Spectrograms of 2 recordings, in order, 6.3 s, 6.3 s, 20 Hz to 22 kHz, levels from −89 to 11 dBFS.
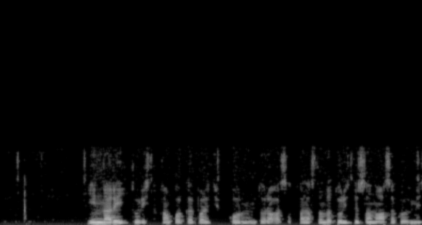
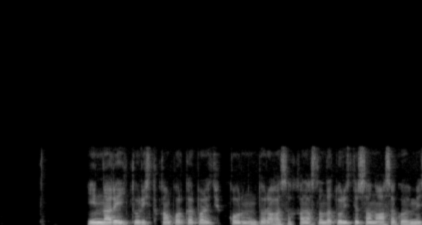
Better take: second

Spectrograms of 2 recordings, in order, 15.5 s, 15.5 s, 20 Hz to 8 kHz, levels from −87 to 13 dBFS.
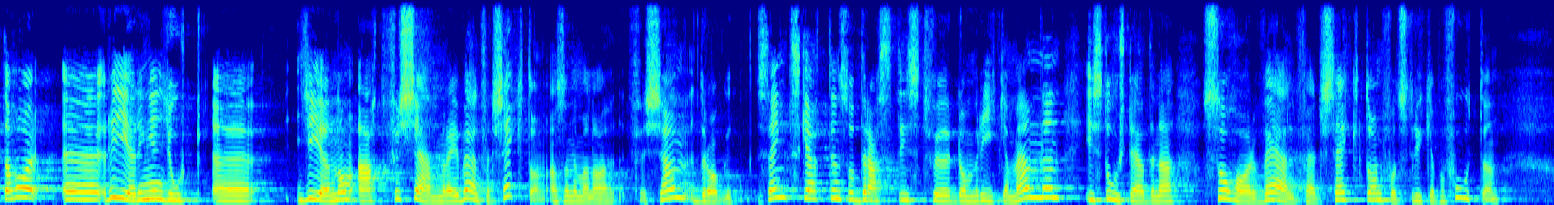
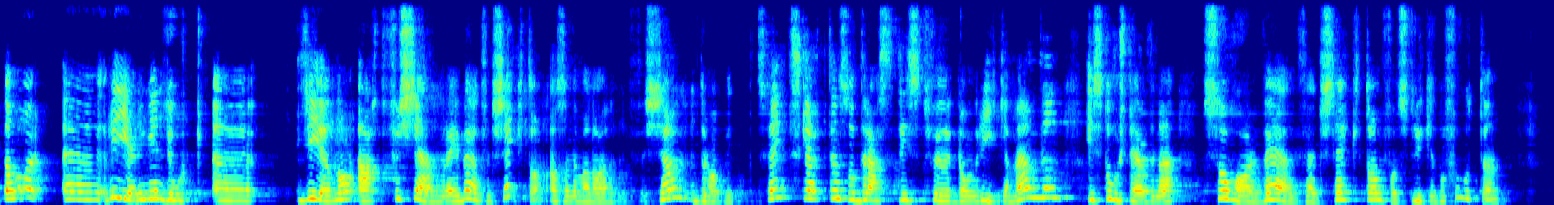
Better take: first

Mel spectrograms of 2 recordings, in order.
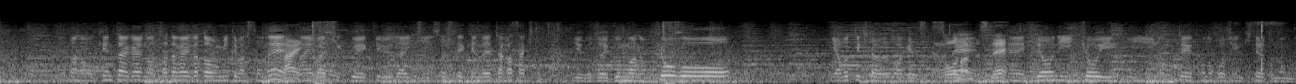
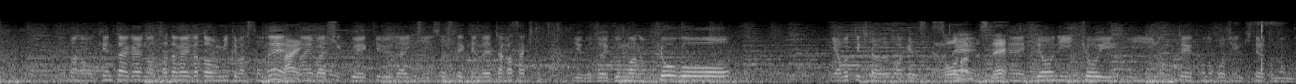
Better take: second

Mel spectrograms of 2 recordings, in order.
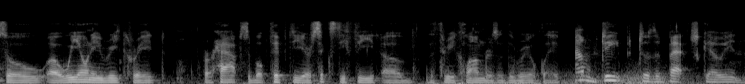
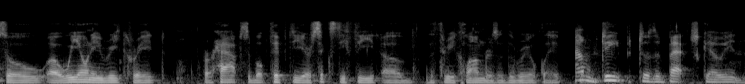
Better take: second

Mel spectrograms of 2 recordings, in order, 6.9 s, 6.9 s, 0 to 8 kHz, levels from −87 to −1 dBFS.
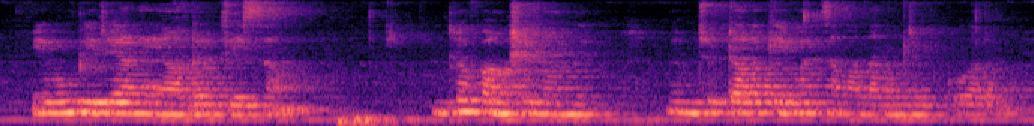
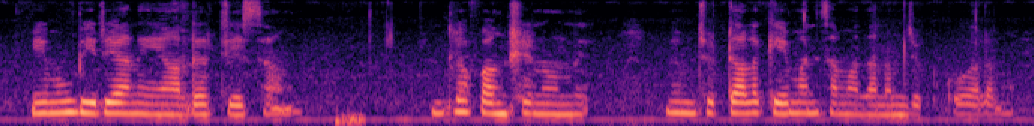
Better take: second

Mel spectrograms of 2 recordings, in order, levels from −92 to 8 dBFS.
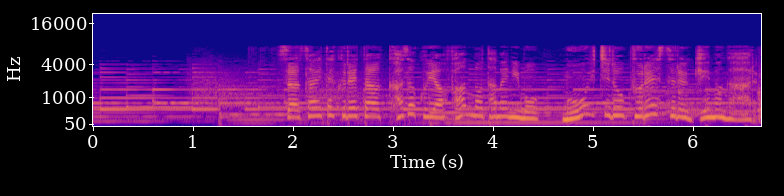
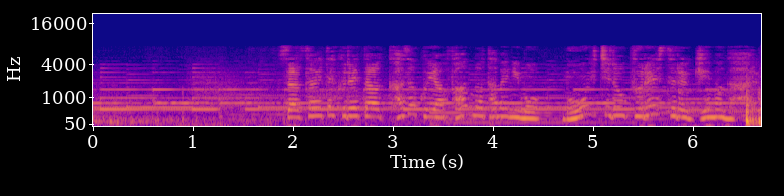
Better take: first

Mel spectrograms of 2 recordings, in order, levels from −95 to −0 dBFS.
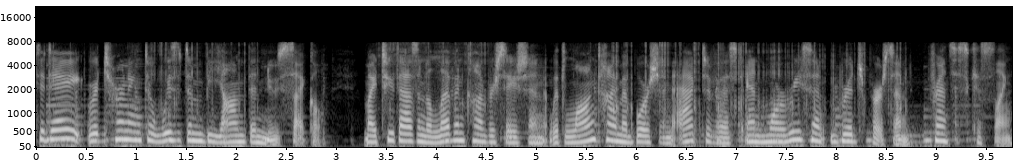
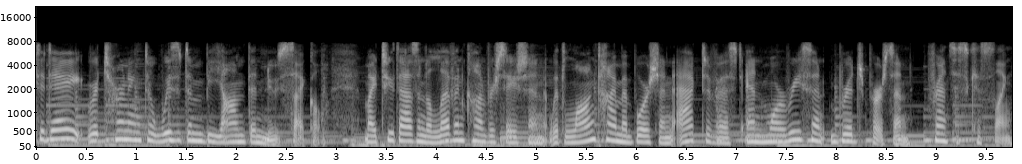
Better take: second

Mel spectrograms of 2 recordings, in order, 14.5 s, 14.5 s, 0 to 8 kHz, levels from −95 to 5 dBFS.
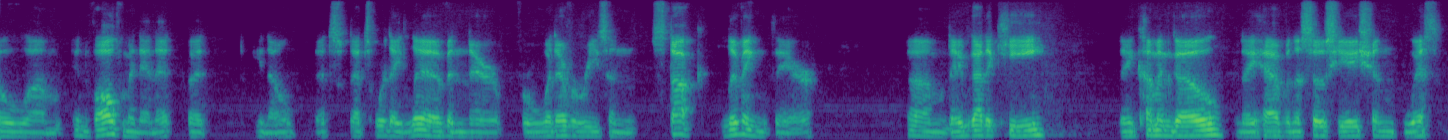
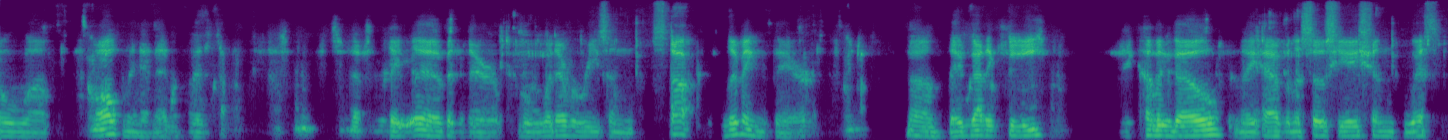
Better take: first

